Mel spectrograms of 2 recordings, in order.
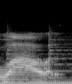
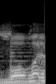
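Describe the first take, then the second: First: The first syllable sounds like 'ow'. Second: The first syllable sounds like 'oh'. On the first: The speaker calls it right. "उसकी सही correct pronunciation जो है वो है वावल" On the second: The speaker calls it wrong. "इनको वोवल मत बोलिए"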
